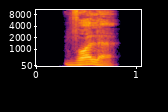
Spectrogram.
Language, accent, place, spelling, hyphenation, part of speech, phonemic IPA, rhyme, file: German, Germany, Berlin, Wolle, Wol‧le, noun, /ˈvɔlə/, -ɔlə, De-Wolle.ogg
- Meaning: wool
